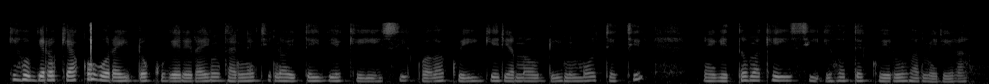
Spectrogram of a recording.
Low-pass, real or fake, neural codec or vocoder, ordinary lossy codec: 7.2 kHz; fake; vocoder, 22.05 kHz, 80 mel bands, WaveNeXt; none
